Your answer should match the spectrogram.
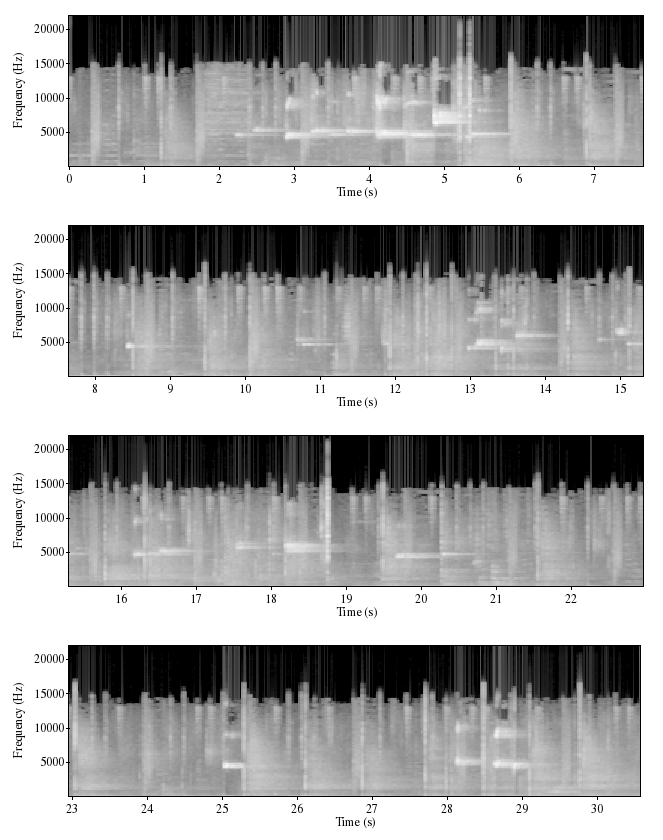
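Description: A basketball being dribbled and bouncing on a sports-hall floor, with repeated thuds and sneakers squeaking in short high chirps as players cut and stop, and players' voices calling out, in a large reverberant gym.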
